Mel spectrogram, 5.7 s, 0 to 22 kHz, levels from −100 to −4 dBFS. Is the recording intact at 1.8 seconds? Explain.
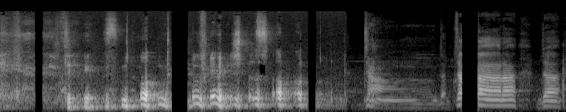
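No. From 1.71 to 1.88 s a block of digital silence, about 170 ms long, replaces the audio, a length that fits an 8192-sample buffer. Either the program failed to fill the output buffer in time or a calculation produced invalid values. The sound cuts out and returns with no fade, leaving a short hole. Unlike a fade-out or a drop in level, the sound stops outright and returns unchanged, with nothing audible in the gap.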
